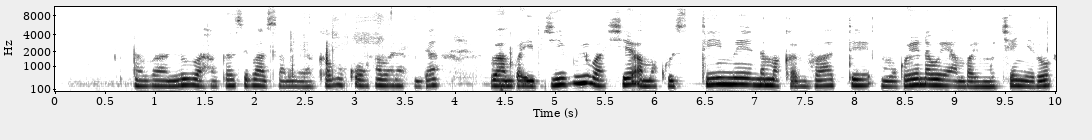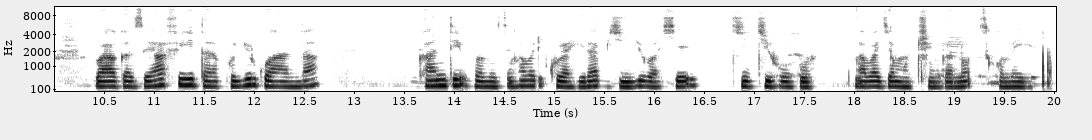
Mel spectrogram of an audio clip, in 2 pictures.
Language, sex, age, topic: Kinyarwanda, female, 18-24, government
